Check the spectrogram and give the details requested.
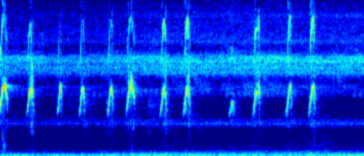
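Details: White-breasted waterhen chick calling its mother in a lure recording: about a dozen piercing high peeps, evenly spaced about a quarter second apart, over a thin continuous high whine.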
